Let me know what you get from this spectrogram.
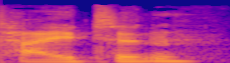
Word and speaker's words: Teton: Oh, that is the sound of a Teton Cider Works Washington State Apricot Cider. – I think that's pronounced Titan.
